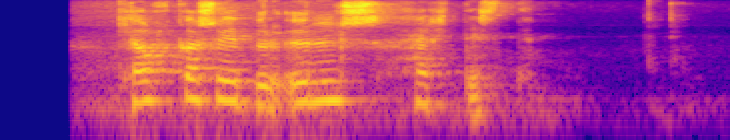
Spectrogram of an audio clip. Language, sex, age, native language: Icelandic, female, 40-49, Icelandic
